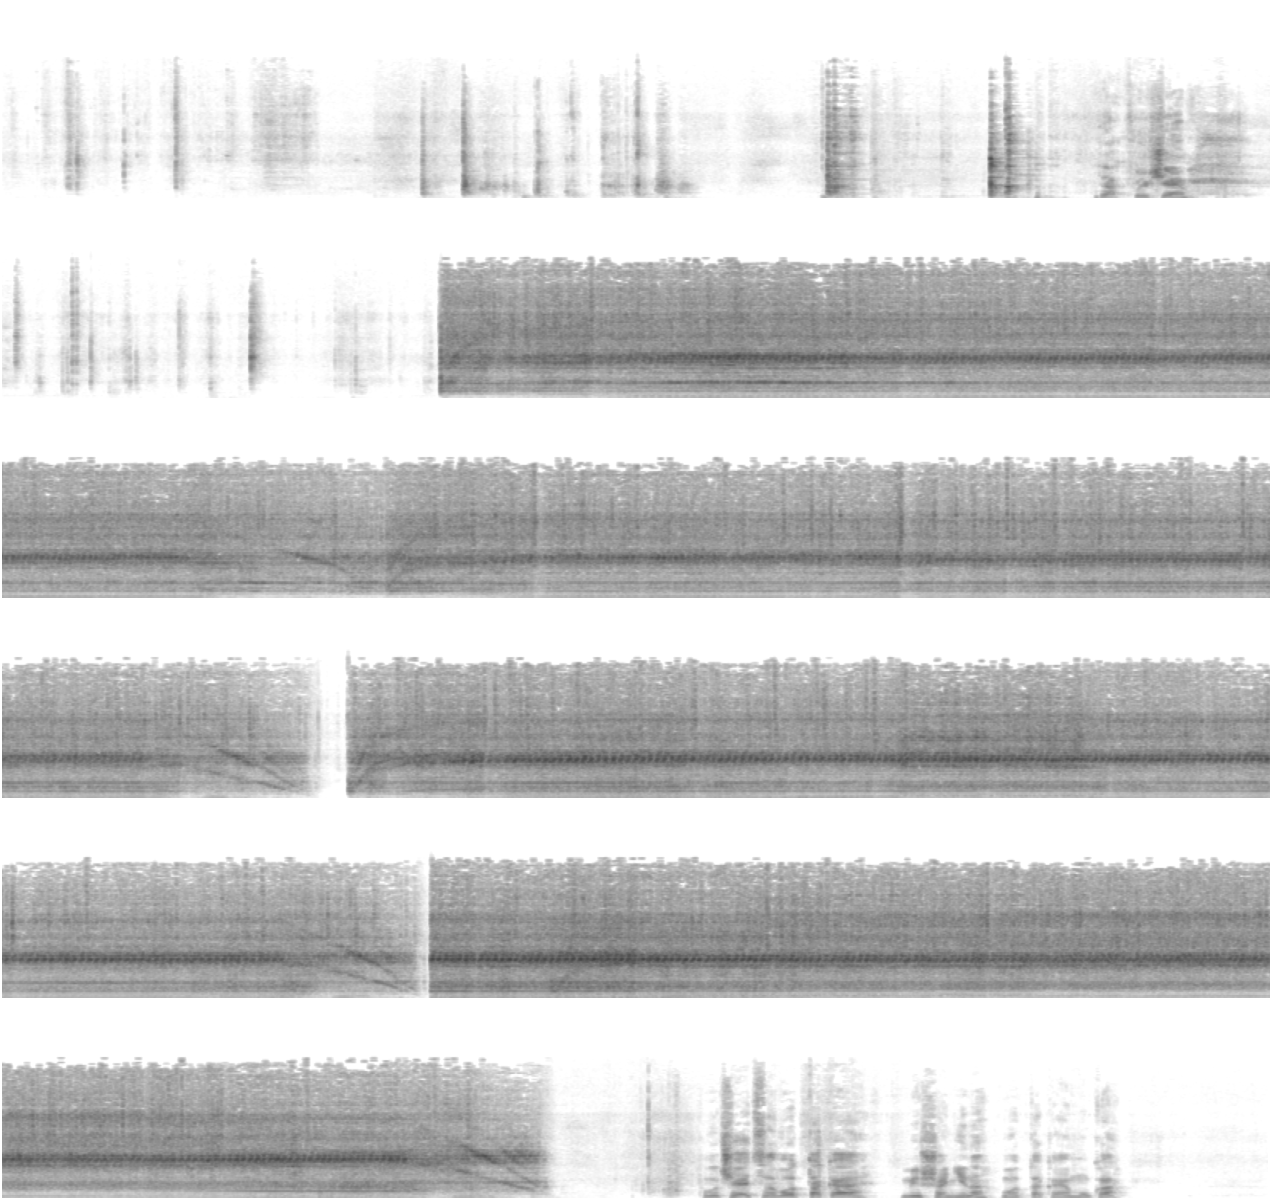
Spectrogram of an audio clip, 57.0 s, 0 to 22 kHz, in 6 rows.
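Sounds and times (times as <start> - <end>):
angle grinder whining: 12.8 - 51.8.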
